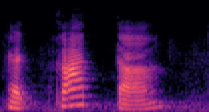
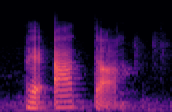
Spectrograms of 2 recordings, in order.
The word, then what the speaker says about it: peccata: Peccata is thus pronounced peccata, and not peata. Tuum is pronounced tuum. T-O-L-U-M and not tuum. T-O-O-M.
